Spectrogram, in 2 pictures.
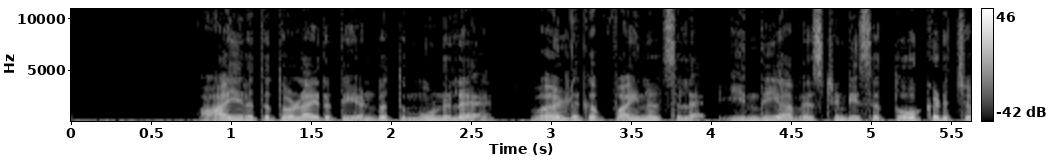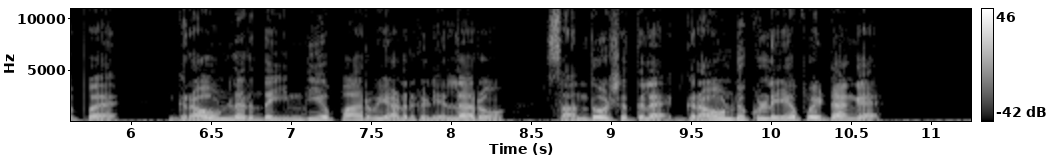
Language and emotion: Tamil, happy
